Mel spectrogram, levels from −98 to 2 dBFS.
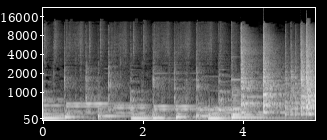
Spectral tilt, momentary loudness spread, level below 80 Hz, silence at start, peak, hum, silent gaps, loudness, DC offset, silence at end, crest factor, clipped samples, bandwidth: -5 dB/octave; 10 LU; -22 dBFS; 0 s; 0 dBFS; none; none; -19 LUFS; under 0.1%; 0 s; 16 dB; under 0.1%; 14 kHz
